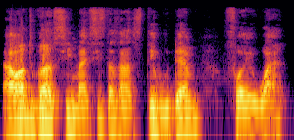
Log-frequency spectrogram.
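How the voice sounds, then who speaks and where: A man's voice: mid-range voice, fast, fairly bright tone. A Nigerian man telling a personal story in a casual monologue, emphatic and repetitive, often speaking straight to the listener.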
